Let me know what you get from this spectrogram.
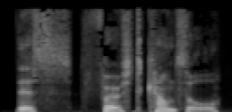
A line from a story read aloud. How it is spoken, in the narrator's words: Harina growled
